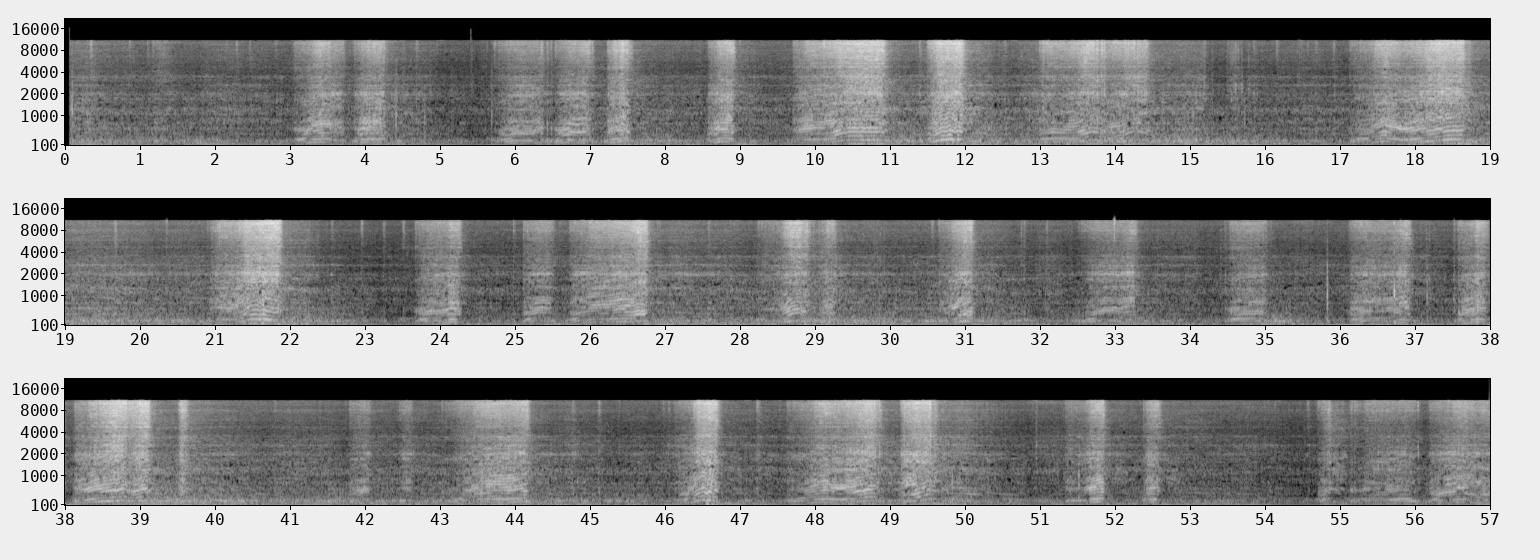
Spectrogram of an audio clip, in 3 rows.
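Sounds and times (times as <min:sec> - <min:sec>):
dirt bike engine revving: 0:00.1 - 0:05.0, 0:05.7 - 0:22.8, 0:23.6 - 0:53.8, 0:54.6 - 0:57.0.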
